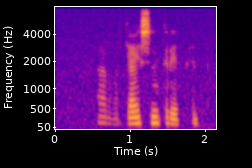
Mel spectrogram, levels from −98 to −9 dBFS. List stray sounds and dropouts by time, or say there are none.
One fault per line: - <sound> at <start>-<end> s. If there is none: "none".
none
